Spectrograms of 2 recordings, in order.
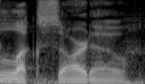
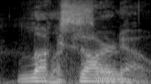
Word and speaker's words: Luxardo: luxury cherry like sugary syrup how do you pronounce that word luxardo luxardo now he gave brenda and i each one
